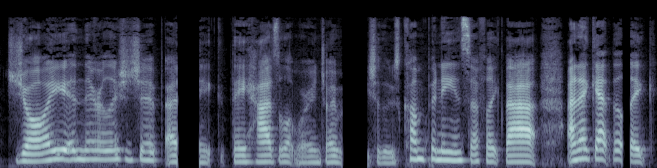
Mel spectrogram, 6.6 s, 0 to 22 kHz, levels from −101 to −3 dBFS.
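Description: At 1.77 to 2.00 s, 3.42 to 3.68 s and 6.22 to 6.31 s the speech falls into silent gaps of 230, 260 and 90 ms. This is AAC frame loss with muting: the decoder zeroed the missing frames, which fits frames of about 10 ms, as in the likely low-delay AAC coding. The overlapping windows fade each edge over roughly one frame. Unlike a hard dropout, these holes open and close softly.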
